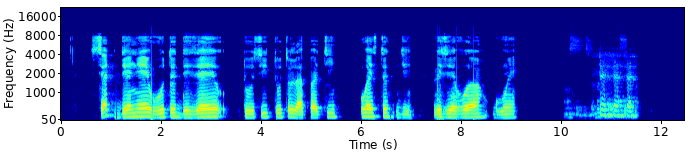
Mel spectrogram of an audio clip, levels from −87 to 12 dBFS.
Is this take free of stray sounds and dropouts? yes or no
no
